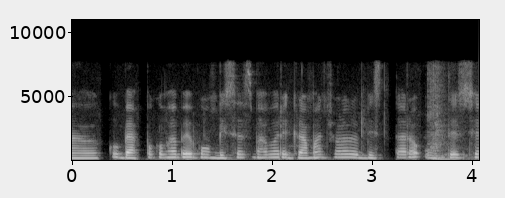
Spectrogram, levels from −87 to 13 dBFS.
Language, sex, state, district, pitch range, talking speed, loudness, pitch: Odia, female, Odisha, Khordha, 205-245 Hz, 160 wpm, -19 LUFS, 235 Hz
